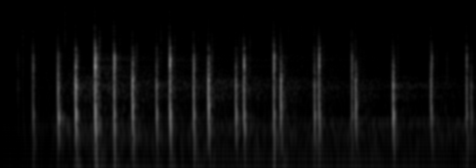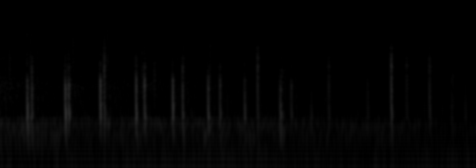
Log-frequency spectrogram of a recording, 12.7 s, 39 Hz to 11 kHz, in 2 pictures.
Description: Stone Walking, 2 Women Depart, Footsteps; BBC Sound Effects Library; Footsteps II

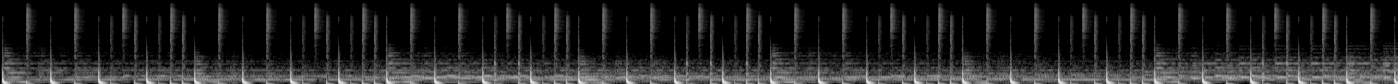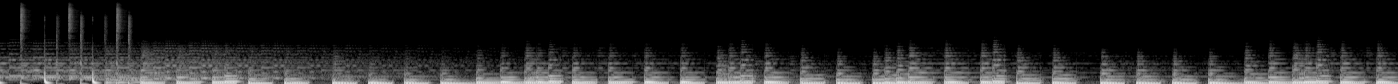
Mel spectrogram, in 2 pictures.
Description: Rain, Chill

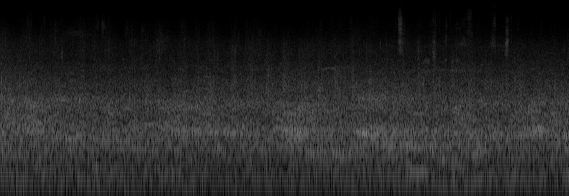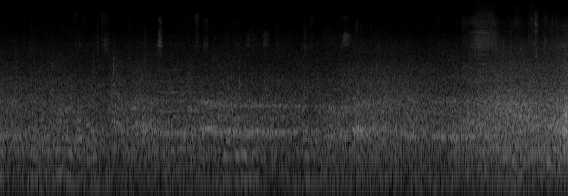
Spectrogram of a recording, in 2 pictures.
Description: Crowd Talking, Soccer Stadium Ambience; Sonic Bat

